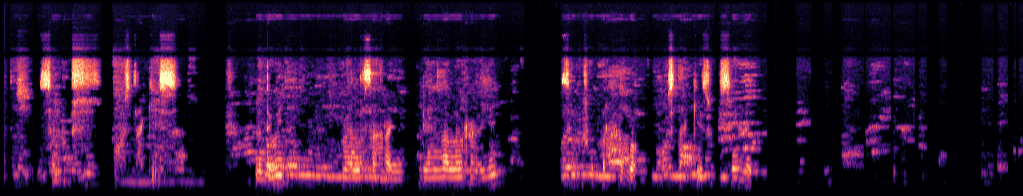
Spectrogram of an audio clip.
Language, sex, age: Somali, male, 18-24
